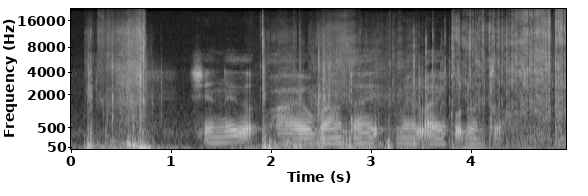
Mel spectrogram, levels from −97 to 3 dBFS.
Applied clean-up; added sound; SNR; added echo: none; Tearing; 0 dB; none.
